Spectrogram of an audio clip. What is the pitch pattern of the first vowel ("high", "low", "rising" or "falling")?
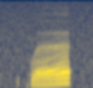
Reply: rising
